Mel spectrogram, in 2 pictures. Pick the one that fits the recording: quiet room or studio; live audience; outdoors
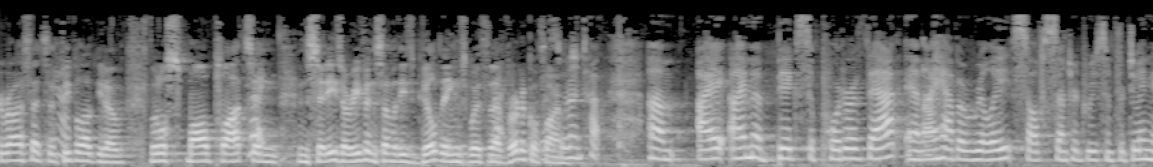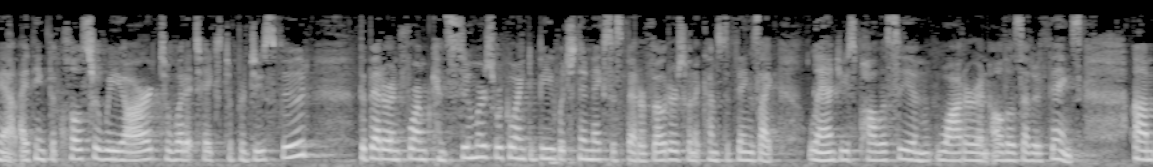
live audience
